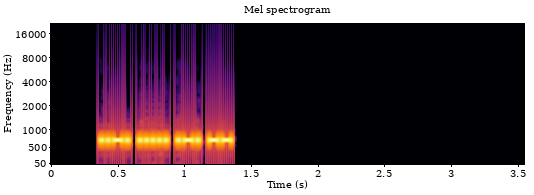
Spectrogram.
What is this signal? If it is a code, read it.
Morse code, heard as a keyed tone, about 53 wpm, 700 Hz. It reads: F5RM
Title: DXCC-100 Call Signs - 4 Characters - 50wpm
